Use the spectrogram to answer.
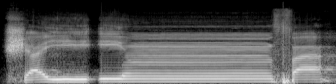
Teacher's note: bunyi kasr tanwin dengungkan dua harakat ketika dengung ujung gigi atas sudah nempel di perut bibir bawah syaiin [Tertawa] fa ya jangan lupa dengungkan dua harakat karena tanwin ini hukumnya sama dengan nun sukun ya lain dalam tulisan Ya, sama dalam suara tanwin dan nun sukun didengungkan dua harakat. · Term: ikhfa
